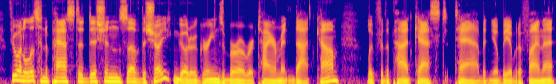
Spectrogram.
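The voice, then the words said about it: Slight northern accent. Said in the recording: “I don't know where that accent came. It almost a little northern there”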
